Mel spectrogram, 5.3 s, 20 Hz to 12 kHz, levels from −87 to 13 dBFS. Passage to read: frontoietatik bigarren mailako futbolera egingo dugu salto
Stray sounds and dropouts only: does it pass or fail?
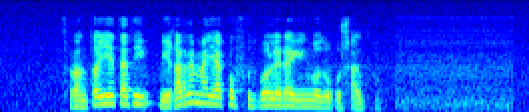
pass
